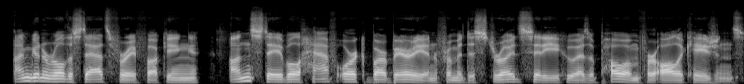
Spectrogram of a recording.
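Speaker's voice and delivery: ordinary talk, nothing marked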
